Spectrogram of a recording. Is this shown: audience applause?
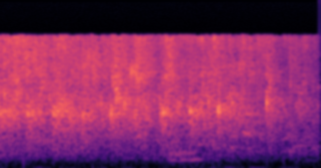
yes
